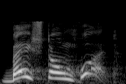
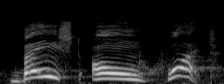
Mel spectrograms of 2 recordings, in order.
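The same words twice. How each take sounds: First: "what?" lifted on a rising tune; challenging rise on "what?"; rising question. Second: Slow, drawn-out question, falling at the end. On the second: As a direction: let "what?" drop down, slow and heavy. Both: Shown as a demonstration.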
